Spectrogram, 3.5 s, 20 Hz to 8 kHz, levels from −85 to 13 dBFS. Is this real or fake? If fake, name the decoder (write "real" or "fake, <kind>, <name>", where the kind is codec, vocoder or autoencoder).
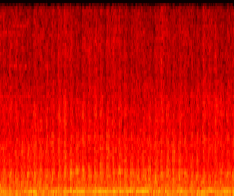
real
